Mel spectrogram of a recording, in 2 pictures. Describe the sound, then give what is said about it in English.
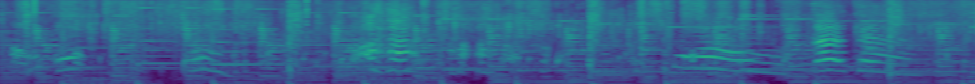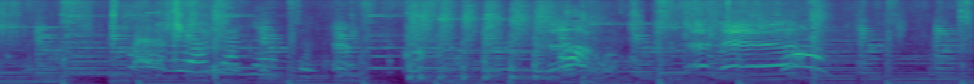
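A little black cat meows and yowls several times in rising and falling cries after being sprayed with water from a hose, fairly loud, over a busy, continuous background that sounds like music or other noise. “mind the little black cat”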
